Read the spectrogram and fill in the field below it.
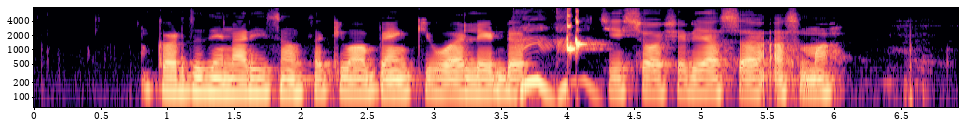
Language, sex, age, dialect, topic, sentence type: Marathi, male, 18-24, Southern Konkan, banking, question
